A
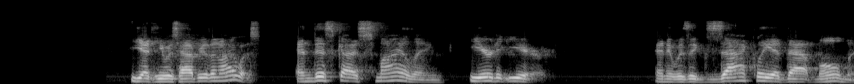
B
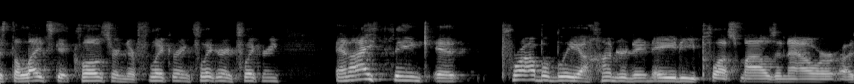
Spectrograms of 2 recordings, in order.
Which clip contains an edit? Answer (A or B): A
